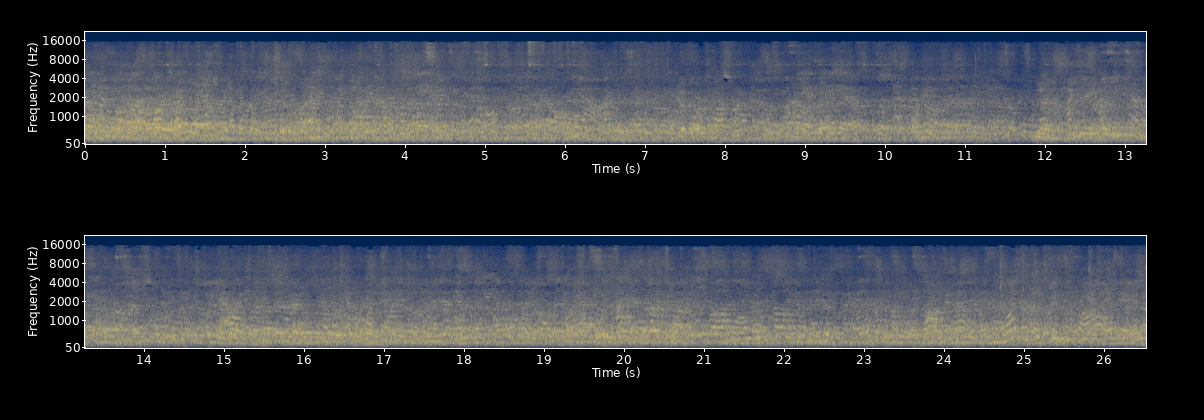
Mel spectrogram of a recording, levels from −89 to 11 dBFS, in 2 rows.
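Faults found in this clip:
No audible faults found.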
